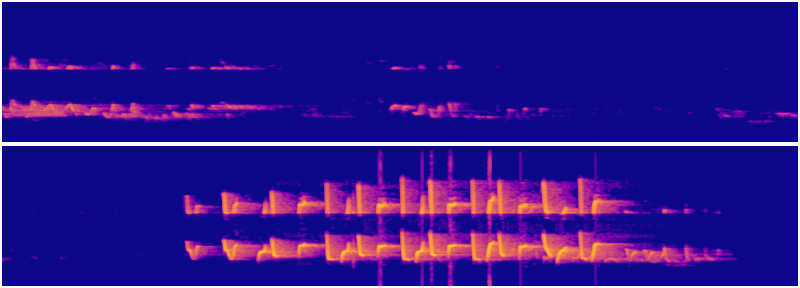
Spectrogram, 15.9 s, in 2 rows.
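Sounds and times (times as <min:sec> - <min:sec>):
chiffchaff Phylloscopus collybita singing: 0:09.8 - 0:14.3.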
